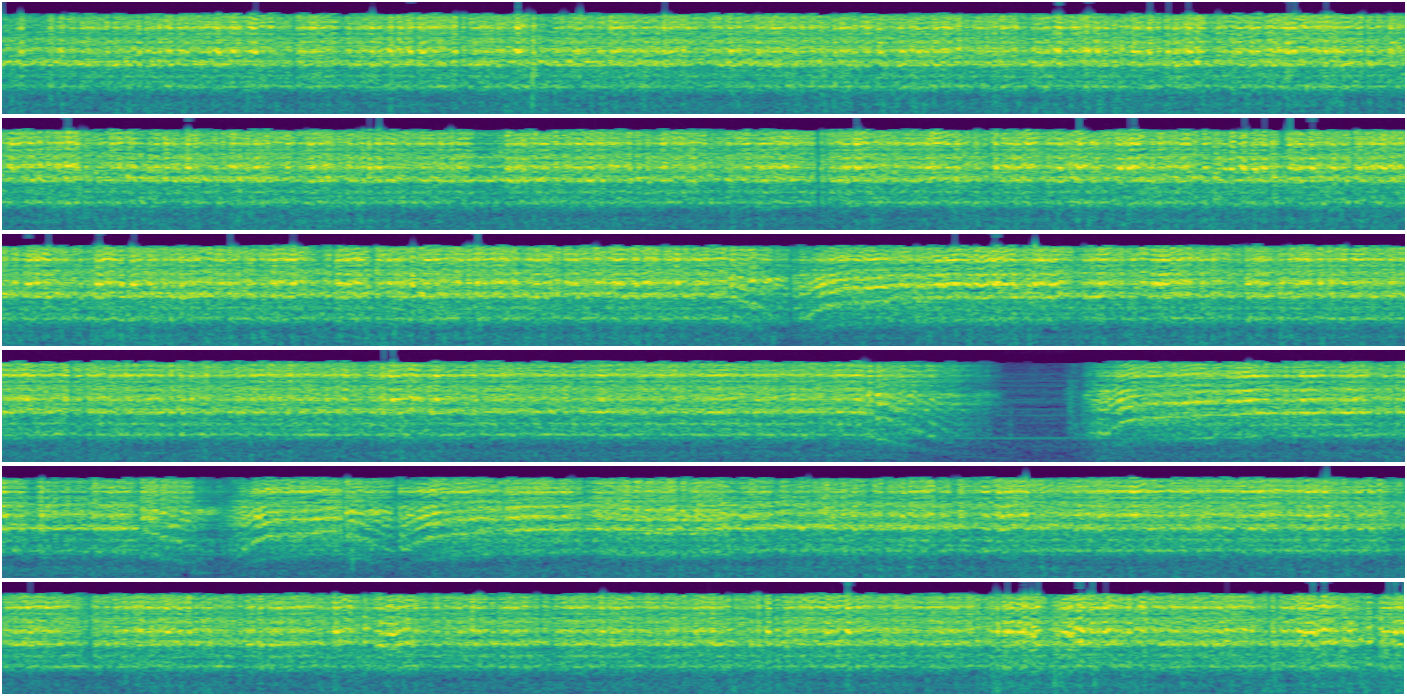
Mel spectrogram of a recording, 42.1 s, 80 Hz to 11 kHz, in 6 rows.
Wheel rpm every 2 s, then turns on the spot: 230, 230, 230, 230, 230, 230, 230, 230, 220, 200, 230, 230, 200, 120, 160, 190, 230, 230, 230, 230, 230.
none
